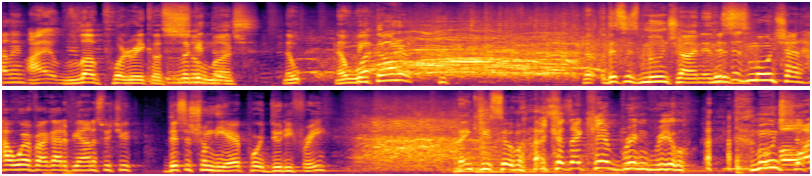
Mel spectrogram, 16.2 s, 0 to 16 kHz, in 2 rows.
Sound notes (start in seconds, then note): 3.0 cheers and applause; 11.6 laughter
